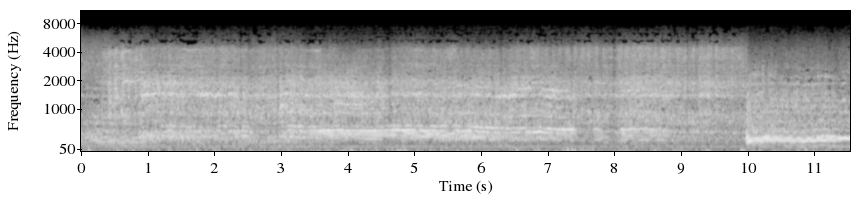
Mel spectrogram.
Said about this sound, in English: I take this same train every week at this time.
